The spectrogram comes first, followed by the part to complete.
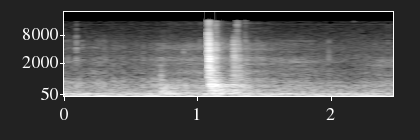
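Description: Two sharp knocks a fraction of a second apart, about a second in, as a largemouth bass is landed, over a faint low rumble.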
